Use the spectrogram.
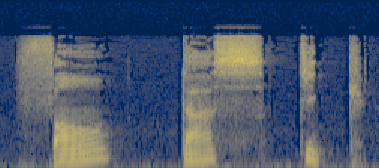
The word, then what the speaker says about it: fantastique: Okay, Q-U-E at the end. K. Okay, tic. Fantastique.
